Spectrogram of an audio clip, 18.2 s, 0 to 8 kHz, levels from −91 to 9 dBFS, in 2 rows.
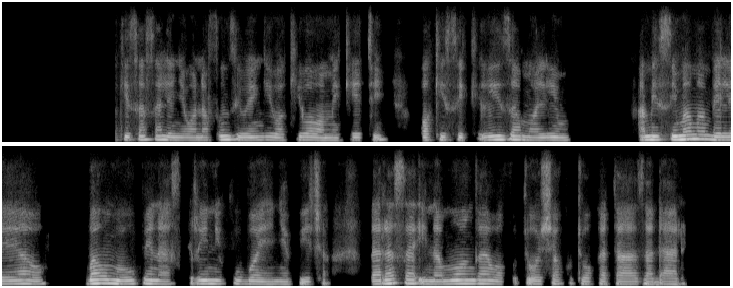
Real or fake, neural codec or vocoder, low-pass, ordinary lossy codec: real; none; 7.2 kHz; Opus, 32 kbps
